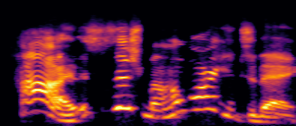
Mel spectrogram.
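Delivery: very high, sing-song customer service voice. A health insurance worker shows the voice he uses with customers: customer service voice. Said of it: "customer service voice".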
